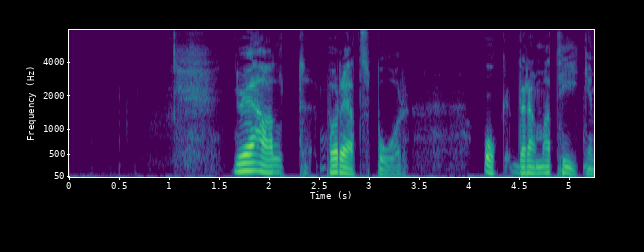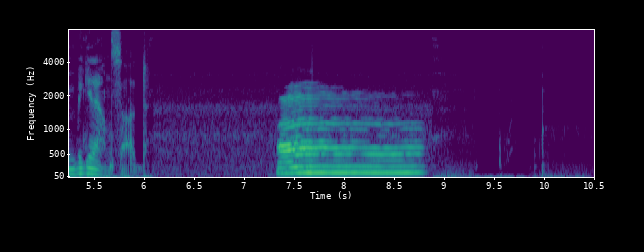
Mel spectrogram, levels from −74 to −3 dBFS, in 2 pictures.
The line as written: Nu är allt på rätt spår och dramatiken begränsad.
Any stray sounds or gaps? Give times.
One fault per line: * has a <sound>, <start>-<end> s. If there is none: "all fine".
* has a laugh, 7.3-8.9 s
